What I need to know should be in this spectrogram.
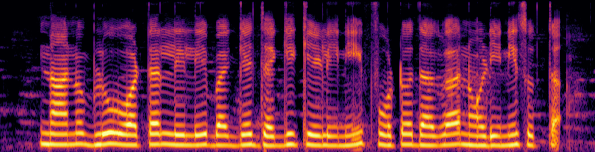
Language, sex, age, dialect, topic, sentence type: Kannada, female, 36-40, Central, agriculture, statement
